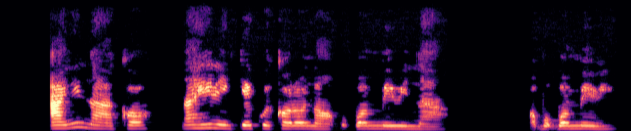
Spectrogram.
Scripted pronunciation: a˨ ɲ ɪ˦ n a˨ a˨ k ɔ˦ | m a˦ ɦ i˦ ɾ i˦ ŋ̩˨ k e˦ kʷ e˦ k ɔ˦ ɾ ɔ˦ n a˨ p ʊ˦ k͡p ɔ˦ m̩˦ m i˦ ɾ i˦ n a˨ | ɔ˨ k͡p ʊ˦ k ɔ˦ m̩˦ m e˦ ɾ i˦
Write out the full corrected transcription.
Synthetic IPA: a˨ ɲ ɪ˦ n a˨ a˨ k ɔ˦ | n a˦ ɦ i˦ ɾ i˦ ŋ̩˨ k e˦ kʷ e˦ k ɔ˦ ɾ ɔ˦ n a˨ k͡p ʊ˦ k͡p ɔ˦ m̩˦ m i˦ ɾ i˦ n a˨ | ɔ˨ k͡p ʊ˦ k͡p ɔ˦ m̩˦ m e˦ ɾ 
